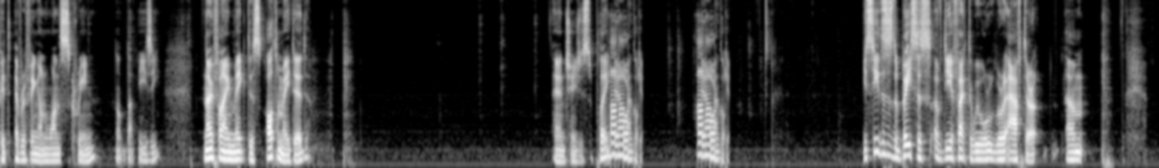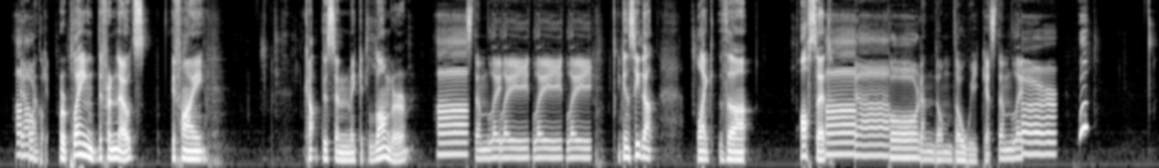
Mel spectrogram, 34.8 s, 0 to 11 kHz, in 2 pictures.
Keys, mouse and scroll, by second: 1.4-2.3 scroll up 2, 2.8 click, 3.6-4.8 drag, 7.3 click, 8.2 click, 9.3 space, 10.2 space, 11.2 space, 17.7 space, 18.4 space, 20.3 g, 20.4 click, 21.5 s, 21.7 shift+right click, 22.4 shift+t, 22.4-23.8 drag, 24.0 space, 26.3 space, 27.9 g, 28.6 click, 29.9 space, 33.8 space.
